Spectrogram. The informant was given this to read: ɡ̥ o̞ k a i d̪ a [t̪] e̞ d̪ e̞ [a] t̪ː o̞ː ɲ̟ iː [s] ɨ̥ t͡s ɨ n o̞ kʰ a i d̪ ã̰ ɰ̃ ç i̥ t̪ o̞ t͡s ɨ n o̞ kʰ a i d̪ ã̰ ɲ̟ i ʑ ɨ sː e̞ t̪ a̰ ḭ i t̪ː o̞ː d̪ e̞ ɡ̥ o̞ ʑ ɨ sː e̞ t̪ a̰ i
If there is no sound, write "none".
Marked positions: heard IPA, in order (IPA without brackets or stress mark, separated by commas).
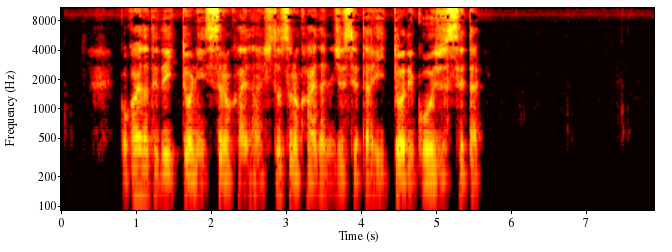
t̪, i, t͡s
